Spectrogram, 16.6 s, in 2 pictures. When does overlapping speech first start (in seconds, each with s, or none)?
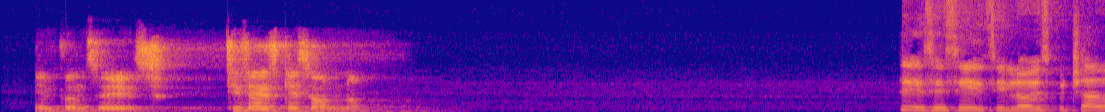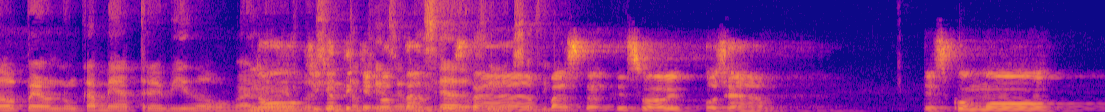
10.1 s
